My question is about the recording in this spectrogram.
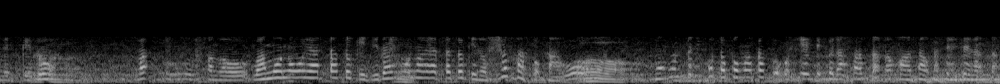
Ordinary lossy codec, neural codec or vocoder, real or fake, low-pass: none; codec, 16 kHz, 4 kbps, FreqCodec, larger model; fake; 3.6 kHz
